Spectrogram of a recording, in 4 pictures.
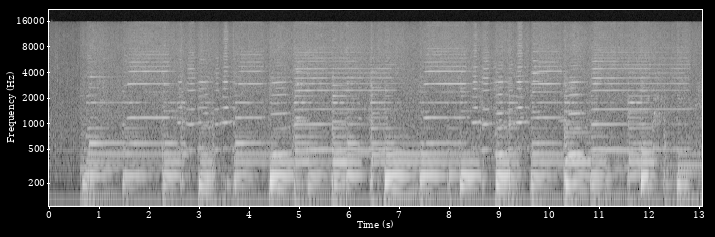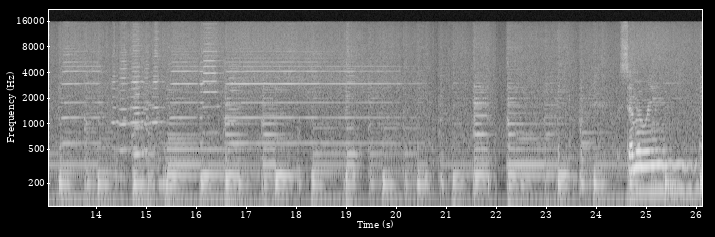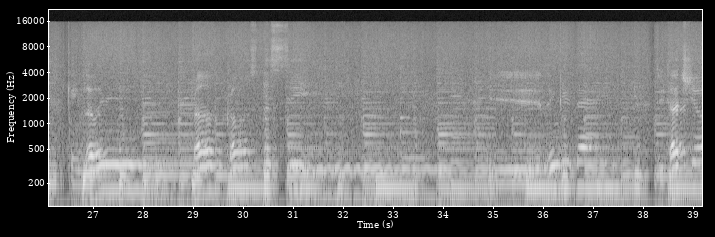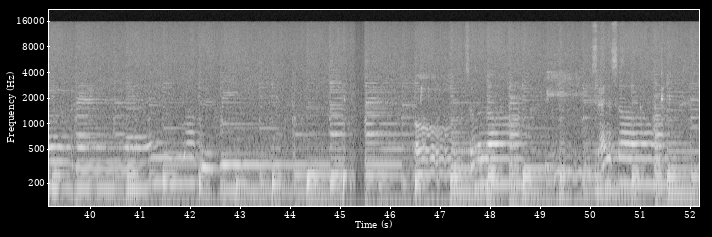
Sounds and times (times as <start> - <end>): Music: 0.6 - 52.1.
